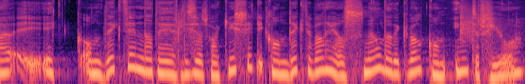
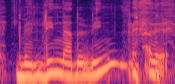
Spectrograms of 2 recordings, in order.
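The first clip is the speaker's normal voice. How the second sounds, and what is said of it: Exaggerated Antwerp accent. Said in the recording (Dutch): “zonder eh, Antwerps accent... ik, overdrijf nu een beetje... het zal wel een beetje zo geklonken hebben”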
